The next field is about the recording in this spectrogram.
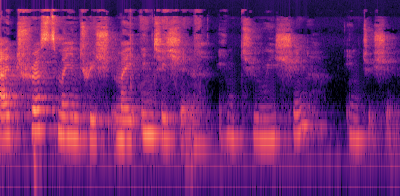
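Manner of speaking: English-accented speech.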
